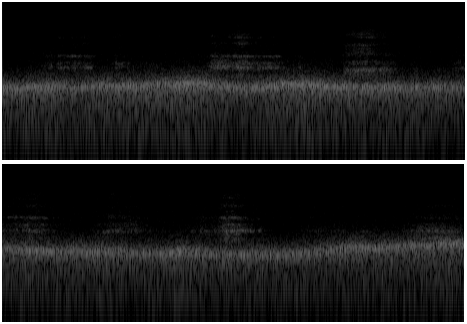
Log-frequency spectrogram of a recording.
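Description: A woman's distressed breathing through an open mouth, a breath about once a second, over a steady, slowly wavering hum.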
